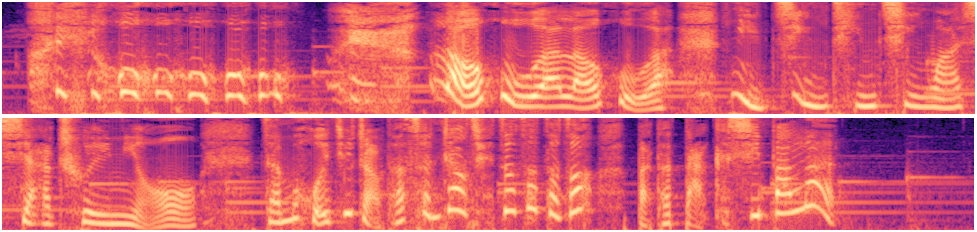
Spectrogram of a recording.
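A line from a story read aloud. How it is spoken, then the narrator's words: Hearty laughter. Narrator (Chinese): 狐狸一听，哈哈大笑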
